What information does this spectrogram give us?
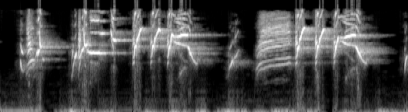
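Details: Pet Algerian Parva goldfinch cock in a cage, singing a complex song: quick bright downslurred whistles and liquid twitters in tight bursts, with a raspy buzzy phrase midway and faint low background rumble.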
